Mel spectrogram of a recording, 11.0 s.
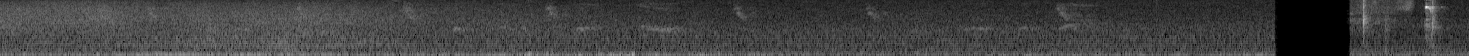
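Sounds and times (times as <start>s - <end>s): birds chirping: 2.2s - 9.5s.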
